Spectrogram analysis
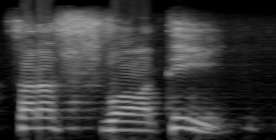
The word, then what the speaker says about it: সরস্বতী: আমরা অনেকে শিখেছি যে ওয়া উচ্চারণ করতে হয়, হ্যাঁ, তাহলে এটা ভুল, ওয়া উচ্চারণ করা যাবে না। অনেকে যদি বলে, যেমন সরস্বতী বলে ওয়াতি, বফলাকে ওয়া উচ্চারণ করে। এখন এক্ষেত্রে আপনি দ্বিতীয় দর নিচেও তো বফলা রয়েছে, এক্ষেত্রে কি দ্বিতীয়টা কিভাবে উচ্চারণ করবেন? দোয়াতীয় করবেন। তো এক্ষেত্রে সঠিক উচ্চারণ হচ্ছে কোনটা? বফলার উচ্চারণ বফলার মতোই করতে হবে।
